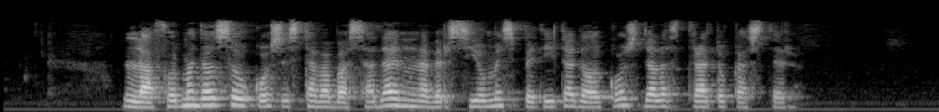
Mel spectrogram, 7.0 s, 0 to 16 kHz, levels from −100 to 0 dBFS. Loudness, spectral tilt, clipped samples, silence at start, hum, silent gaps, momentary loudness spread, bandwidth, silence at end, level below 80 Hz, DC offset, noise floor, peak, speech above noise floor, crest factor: -29 LUFS; -3.5 dB/octave; under 0.1%; 0.95 s; none; none; 8 LU; 8.2 kHz; 1.1 s; -70 dBFS; under 0.1%; -71 dBFS; -10 dBFS; 43 dB; 20 dB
